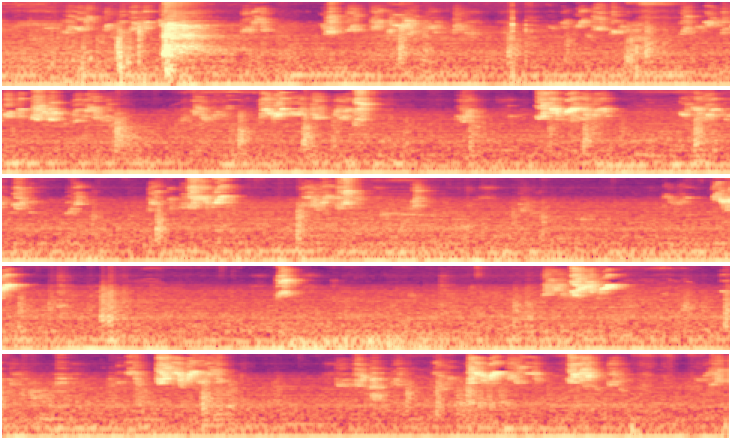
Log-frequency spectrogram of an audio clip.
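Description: Small birds chirping in short, high calls, several every few seconds, over a faint steady low hum.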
